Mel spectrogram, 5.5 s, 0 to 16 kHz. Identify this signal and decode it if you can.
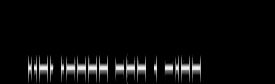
Morse code, heard as a keyed tone, about 22 wpm, 700 Hz. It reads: F1OEY
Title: DXCC-100 Call Signs - 5 Characters - Repeated 3x - 22wpm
